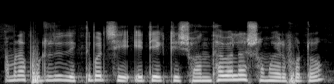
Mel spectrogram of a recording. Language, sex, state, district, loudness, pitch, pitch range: Bengali, male, West Bengal, Cooch Behar, -13 LUFS, 180 Hz, 170-200 Hz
